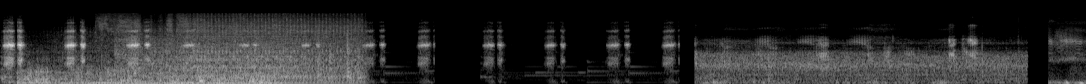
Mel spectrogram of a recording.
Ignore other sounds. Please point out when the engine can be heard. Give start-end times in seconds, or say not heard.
0.0-3.7.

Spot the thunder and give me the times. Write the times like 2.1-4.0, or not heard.
0.1-3.0.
